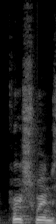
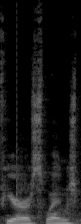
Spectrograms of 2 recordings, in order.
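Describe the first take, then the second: First: The first word sounds like English 'first'. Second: The first word does not sound like 'first'. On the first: This form is used because it sounds funnier. "sounds funnier, so I'm going to say it that way" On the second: This is the proper form of the name. "I know that it's"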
